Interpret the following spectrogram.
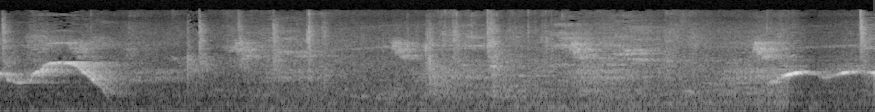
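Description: Two short whistled notes, each rising and then falling in pitch: one right at the start and one near the end, with faint scratching and rustling between.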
